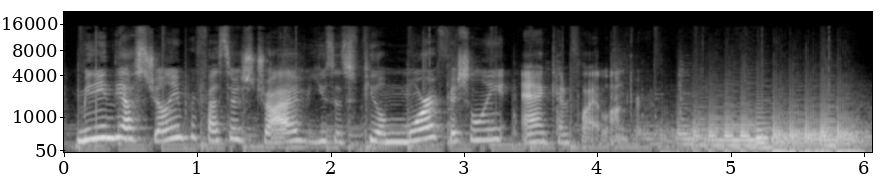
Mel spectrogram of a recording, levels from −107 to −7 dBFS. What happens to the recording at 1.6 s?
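At 1.6 s the audio falls within a run of periodic USB or driver dropouts lasting from 0.24 to 5.74 s. Every 0.5 s a brief stall drops a fraction of a millisecond to silence, giving a tick that sounds only under signal. Its strict regularity separates it from random clicks.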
